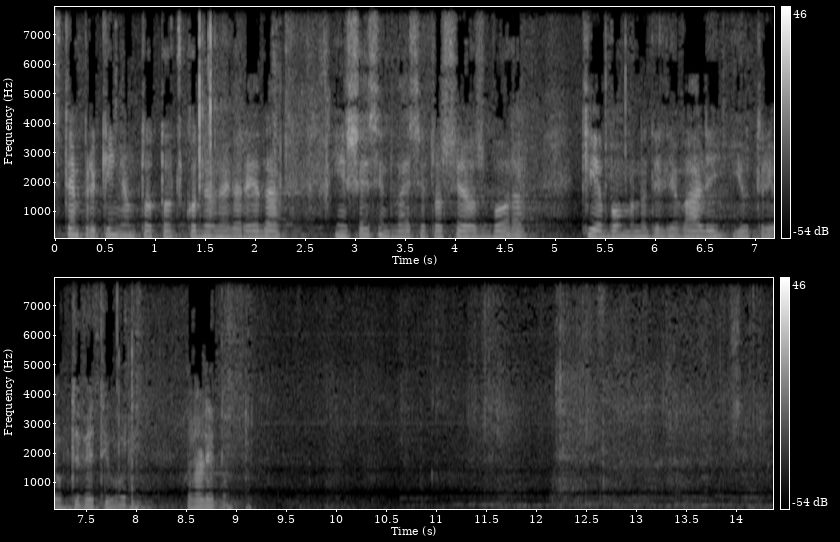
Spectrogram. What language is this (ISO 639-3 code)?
slv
